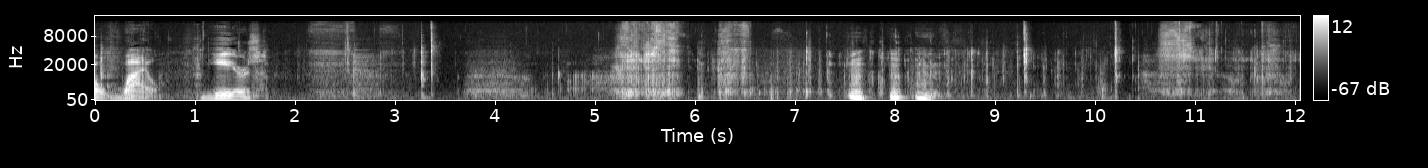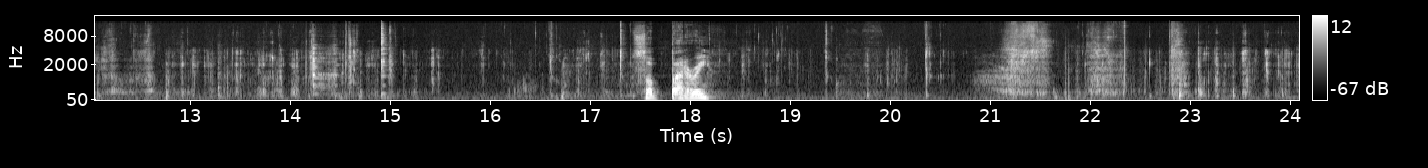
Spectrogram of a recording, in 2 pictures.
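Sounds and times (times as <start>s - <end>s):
wet chewing and mouth clicks: 4.4s - 17.5s, 18.3s - 24.0s.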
